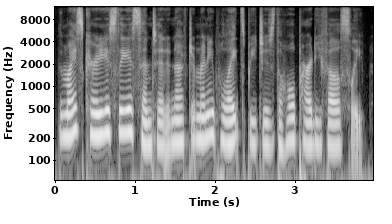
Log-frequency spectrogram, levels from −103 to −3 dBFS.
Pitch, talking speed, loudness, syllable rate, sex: 190 Hz, 210 wpm, -17 LUFS, 6.8 syllables/s, female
